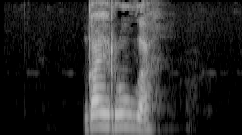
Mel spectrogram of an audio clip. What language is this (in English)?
Mari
